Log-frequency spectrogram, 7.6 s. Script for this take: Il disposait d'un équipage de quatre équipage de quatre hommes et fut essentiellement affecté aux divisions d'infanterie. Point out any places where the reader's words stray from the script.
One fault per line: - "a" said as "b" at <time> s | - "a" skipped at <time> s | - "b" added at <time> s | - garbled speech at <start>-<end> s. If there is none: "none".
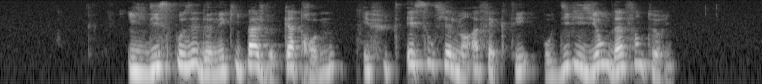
- "équipage de quatre" skipped at 3.1 s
